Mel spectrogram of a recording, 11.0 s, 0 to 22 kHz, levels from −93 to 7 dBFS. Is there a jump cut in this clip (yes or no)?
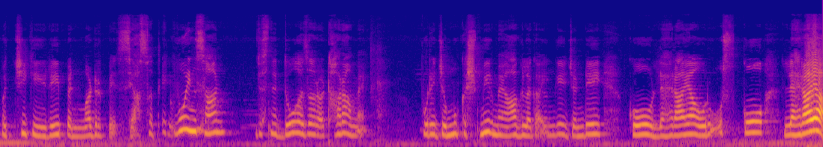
yes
